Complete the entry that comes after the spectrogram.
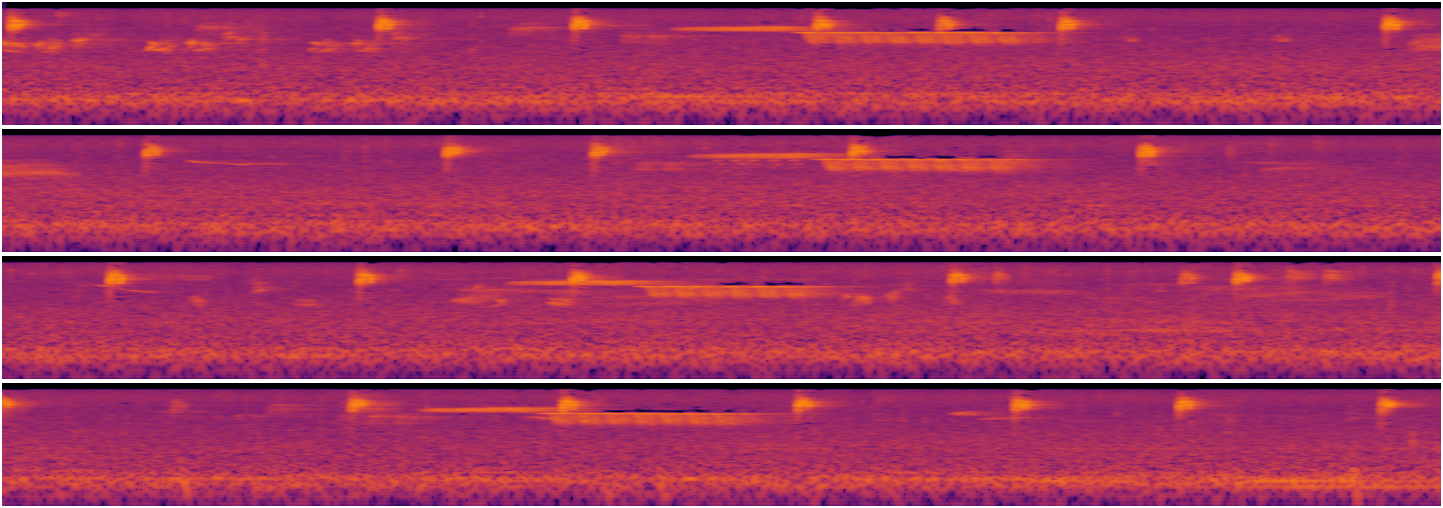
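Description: Songbirds chirping: many short, sharp high chirps and a buzzy trill that comes back in the same pattern about every seven seconds, over a low steady hum.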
